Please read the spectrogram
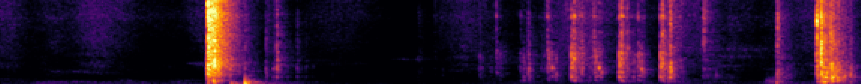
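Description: Plastic toy soft-dart pistol: one loud, sharp, shot-like snap with a short ring about a second in, then a quick run of small plastic clicks near the end as the gun is worked by hand.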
